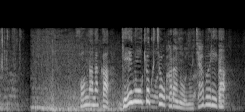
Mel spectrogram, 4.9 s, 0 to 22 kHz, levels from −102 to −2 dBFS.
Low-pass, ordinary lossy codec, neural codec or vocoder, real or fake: none; none; codec, 16 kHz, 16 kbps, FreqCodec, smaller model; fake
